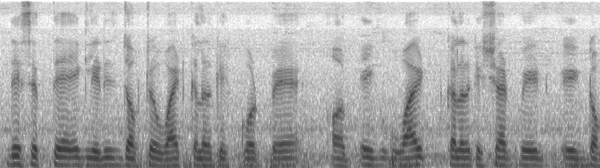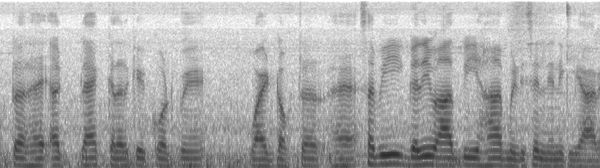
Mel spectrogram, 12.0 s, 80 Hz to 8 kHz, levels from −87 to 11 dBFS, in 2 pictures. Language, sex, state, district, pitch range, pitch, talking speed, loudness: Hindi, male, Chhattisgarh, Bastar, 120-135 Hz, 125 Hz, 205 wpm, -17 LUFS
